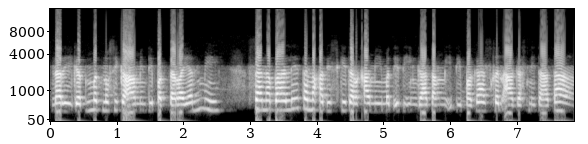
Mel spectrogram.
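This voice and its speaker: A woman's voice: fairly high pitch, fairly even intonation, fairly quick, sharp tone, poor audio. A woman playing a dutiful, considerate young provincial sister in an old Philippine radio drama. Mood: earnest protesting.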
